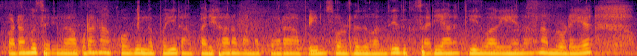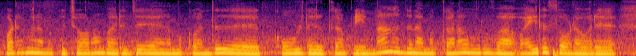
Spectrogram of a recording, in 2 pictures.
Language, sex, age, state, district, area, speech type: Tamil, female, 30-45, Tamil Nadu, Thanjavur, urban, spontaneous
